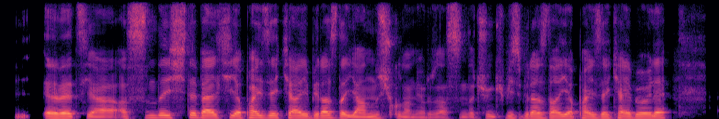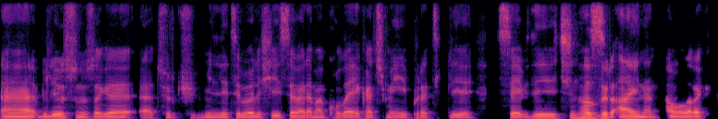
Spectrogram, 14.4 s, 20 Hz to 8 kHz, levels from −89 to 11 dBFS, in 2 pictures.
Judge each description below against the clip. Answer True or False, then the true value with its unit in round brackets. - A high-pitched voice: False (105 Hz)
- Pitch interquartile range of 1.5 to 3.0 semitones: False (4.4 semitones)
